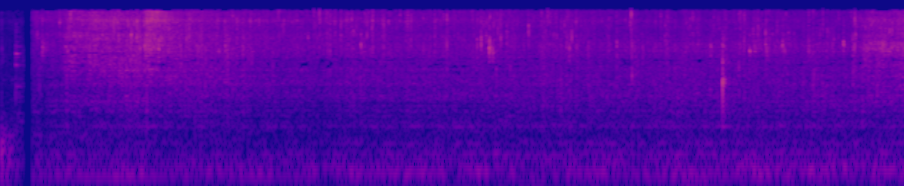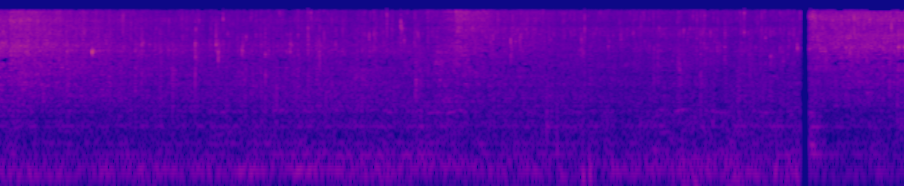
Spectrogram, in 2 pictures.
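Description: Amudi fish frying in hot oil, a dense, loud, continuous sizzle and crackle that runs steadily from start to end with only a brief cut near the close.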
